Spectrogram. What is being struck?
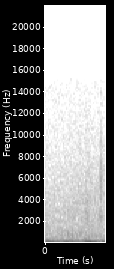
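Nothing is struck.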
